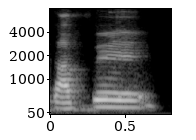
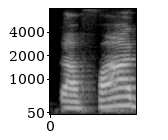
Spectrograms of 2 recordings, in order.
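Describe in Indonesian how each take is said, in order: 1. Vokal akhir bergeser ke arah e. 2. Vokal akhir adalah a terbuka biasa. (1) "waras baca fathah dan taklil" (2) "waras baca fathah dan taklil"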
